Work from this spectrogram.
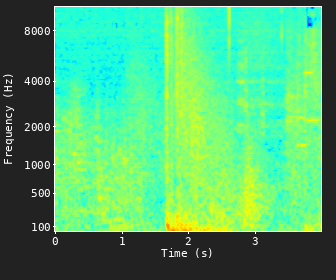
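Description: A warship's main guns fire a salvo of armour-piercing shells in a naval video game, a deep booming blast over a constant rumbling engine and sea background, with a few fainter thuds after.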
